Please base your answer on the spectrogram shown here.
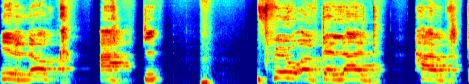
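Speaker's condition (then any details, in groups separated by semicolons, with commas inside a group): Ataxic cerebral palsy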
